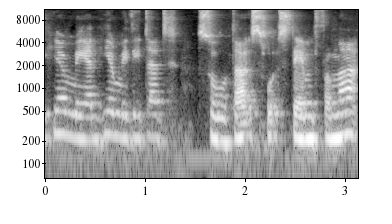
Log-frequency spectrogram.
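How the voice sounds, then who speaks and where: A woman talks with a Scottish accent. Her pitch is fairly high and her pace fairly quick. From Scotland, Stirling. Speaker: country singer-songwriter. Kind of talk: interview.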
